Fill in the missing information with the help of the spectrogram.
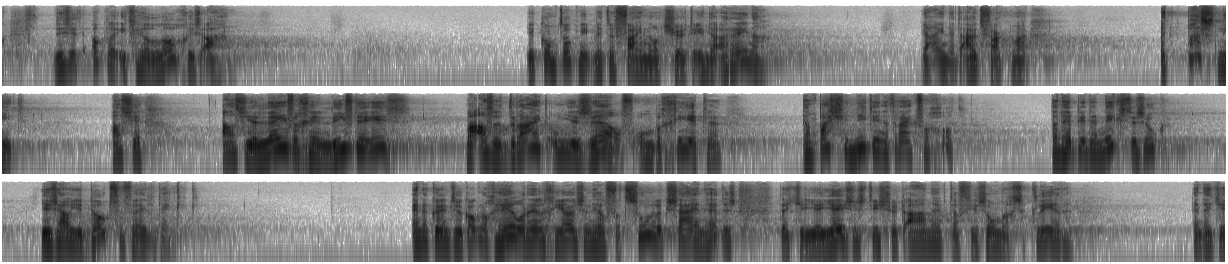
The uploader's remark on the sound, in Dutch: Opgenomen in de Noorderkerk te Amsterdam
